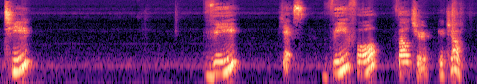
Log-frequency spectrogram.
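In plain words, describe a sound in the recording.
A young woman speaks cheerfully and clearly, close by, with pauses.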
